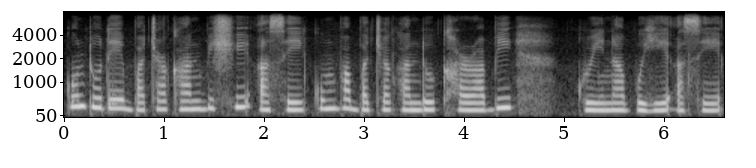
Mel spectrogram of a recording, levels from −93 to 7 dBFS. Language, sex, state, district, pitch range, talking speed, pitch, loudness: Nagamese, female, Nagaland, Kohima, 205-250 Hz, 155 wpm, 215 Hz, -18 LUFS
